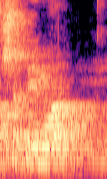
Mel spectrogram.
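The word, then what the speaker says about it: Spemann: On embryonic induction, experiments were carried out by Hans Shapeyman and Haldi Mangold in 1924. Hans Shapeyman and Haldi Mangold। ये pronunciation तो है हांस शपेमान, ये शीन की आवाज देगा।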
